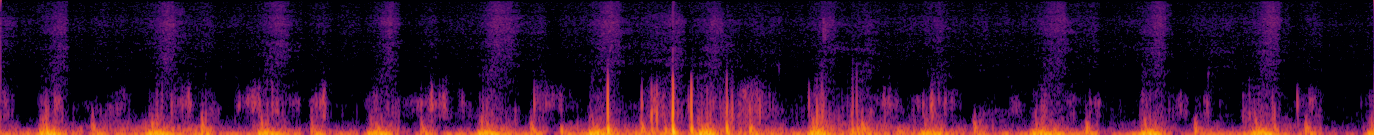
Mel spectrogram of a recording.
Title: ASMR HEARTBEAT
